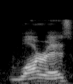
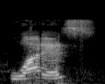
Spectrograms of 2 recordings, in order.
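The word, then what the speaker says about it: Juárez: okay okay so I my name is Warez or if you want to say it correctly harez this is for for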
